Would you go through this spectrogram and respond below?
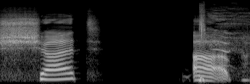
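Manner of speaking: chilling, frosty, ice-cold snap. Retelling a passenger's remark to a wailing child on a plane: imitating Jess's ice-cold snap. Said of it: "like the coldest motherfucker".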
